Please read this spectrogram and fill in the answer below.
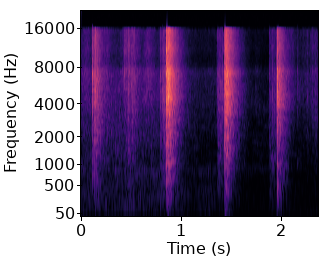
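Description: Three sharp clicks about half a second apart, with a fainter one just at the start.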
